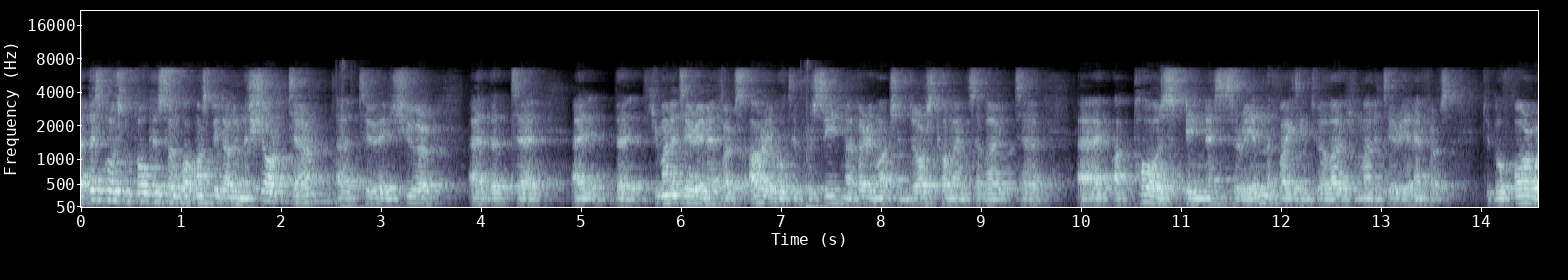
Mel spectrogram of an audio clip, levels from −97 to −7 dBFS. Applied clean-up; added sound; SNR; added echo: neural separator model SepFormer DNS4.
